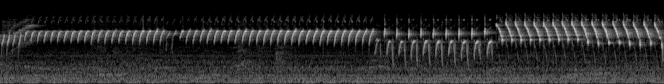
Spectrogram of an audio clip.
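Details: Canary song of long rapid rolling trills, switching after a few seconds to a choppier descending tour and then a very high fast trill, loud and continuous.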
